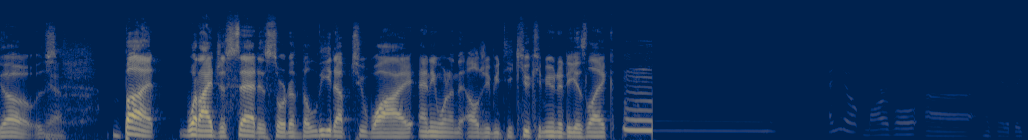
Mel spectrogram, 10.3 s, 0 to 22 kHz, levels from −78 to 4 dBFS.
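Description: From 6.52 s, right after "community is like", the speech falls by about 38 dB and stays almost gone to the end, leaving only a faint residue. The likely cause is one channel inverted: with one side's polarity reversed, the centred voice cancels when the two channels are summed to mono. On a waveform the envelope collapses to a sliver at that moment. A spectrogram shows the energy, low end included, sinking almost to the noise floor.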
